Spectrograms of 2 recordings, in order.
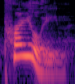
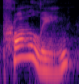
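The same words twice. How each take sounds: First: It is said the way a Texan would say it. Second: It is said the way Louisiana locals say it. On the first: "a Texan might be more likely to pronounce it" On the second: "folks in Louisiana tend to pronounce it"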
